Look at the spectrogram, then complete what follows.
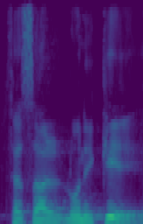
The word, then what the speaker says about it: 데살로니키: 교회를 제가 잠깐 소개하겠습니다 데살로니가는 지금도 그 도시 이름이 데살로니키 현대 그리스로 그렇게 발음해요 지금도 옛날 주 1세기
